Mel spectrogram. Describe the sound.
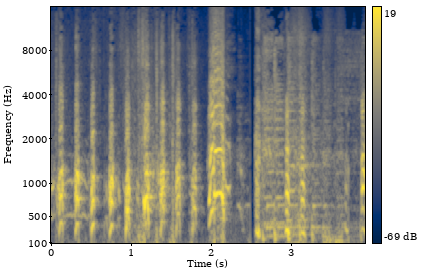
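A voice imitates a chicken, giving a quick run of rhythmic clucks, then a sharp squawk and a drawn-out cackle. The sounds are loud, with no other talking.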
